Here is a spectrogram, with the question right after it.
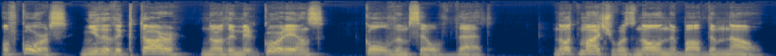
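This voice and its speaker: A man's voice: mid-range voice, takes it slowly, no echo. Man narrating science fiction, dry close sound.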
